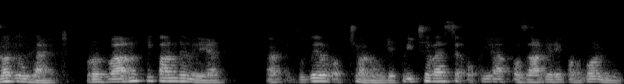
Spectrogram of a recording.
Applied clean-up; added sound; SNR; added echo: neural mask model DeepFilterNet 3.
